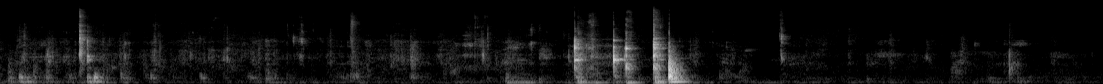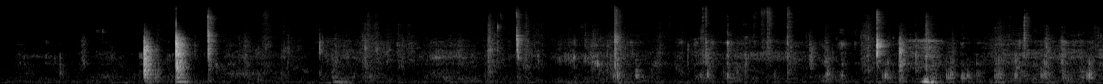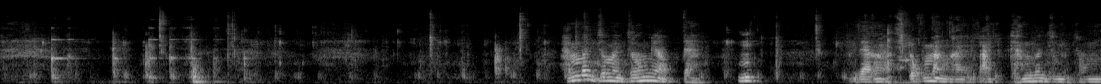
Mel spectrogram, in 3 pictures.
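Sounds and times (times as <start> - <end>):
wet chewing and crunching leaves: 0.0 - 5.6, 13.1 - 33.0.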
